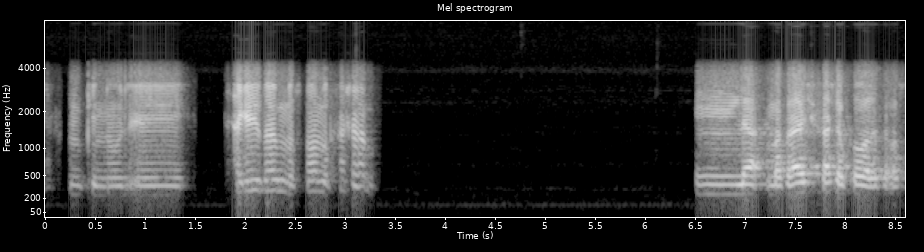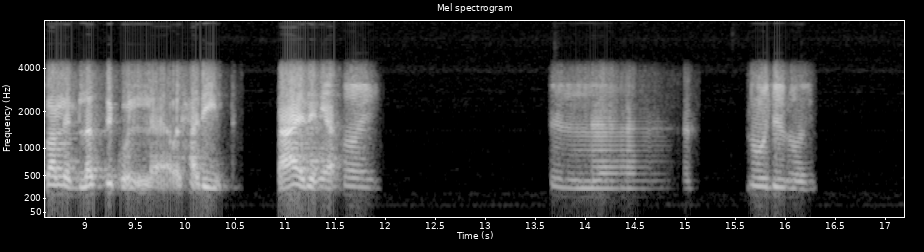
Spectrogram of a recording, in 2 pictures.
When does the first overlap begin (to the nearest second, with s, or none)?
none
